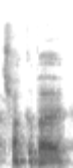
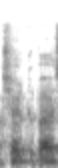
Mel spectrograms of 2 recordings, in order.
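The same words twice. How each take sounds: First: Chocobo with a first syllable like "chock"; short-O Chocobo. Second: Chocobo with a first syllable like "choke"; long-O Chocobo. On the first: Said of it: "sometimes I'm like Chocobo". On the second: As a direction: say CHOH-kuh-boh for Chocobo. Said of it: "Sometimes I'm like Chocobo". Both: Shown as a demonstration.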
